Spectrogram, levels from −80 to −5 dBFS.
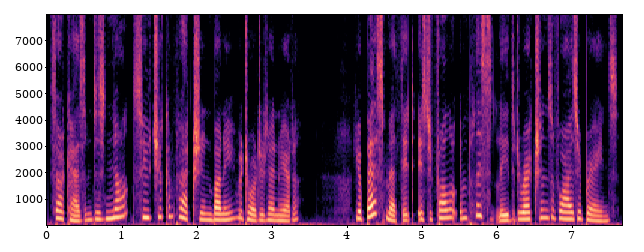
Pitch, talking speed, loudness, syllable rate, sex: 255 Hz, 165 wpm, -18 LUFS, 5.5 syllables/s, female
